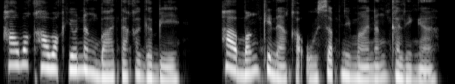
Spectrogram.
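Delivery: ordinary delivery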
